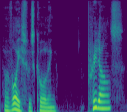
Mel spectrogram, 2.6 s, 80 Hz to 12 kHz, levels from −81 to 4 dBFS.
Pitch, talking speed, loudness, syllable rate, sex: 145 Hz, 115 wpm, -18 LUFS, 5.0 syllables/s, male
